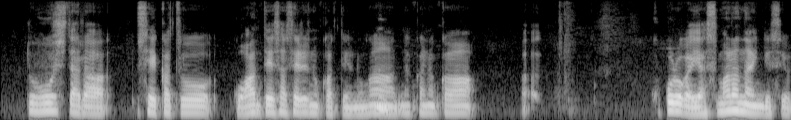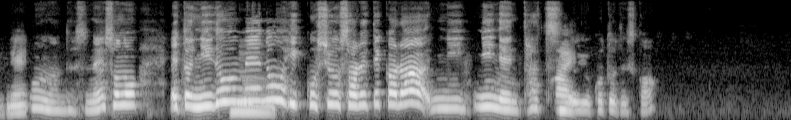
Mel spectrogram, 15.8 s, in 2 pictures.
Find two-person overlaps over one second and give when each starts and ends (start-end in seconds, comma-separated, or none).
none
